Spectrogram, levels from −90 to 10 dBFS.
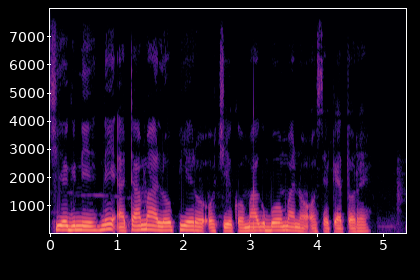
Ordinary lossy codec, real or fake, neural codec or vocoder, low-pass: none; real; none; none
